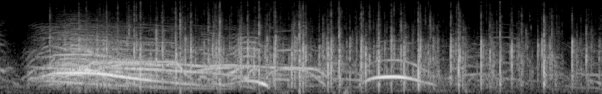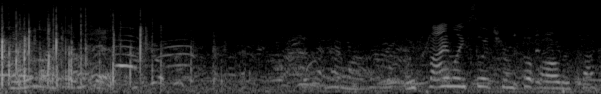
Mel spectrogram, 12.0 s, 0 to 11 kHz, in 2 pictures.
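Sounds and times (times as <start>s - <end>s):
crowd cheering and yelling: 0.2s - 5.1s.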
